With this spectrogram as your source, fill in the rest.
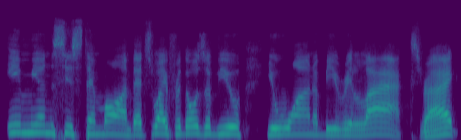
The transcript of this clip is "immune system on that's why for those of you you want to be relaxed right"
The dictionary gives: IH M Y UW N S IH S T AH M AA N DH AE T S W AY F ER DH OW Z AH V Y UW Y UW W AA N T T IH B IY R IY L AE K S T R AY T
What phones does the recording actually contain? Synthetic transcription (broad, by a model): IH M Y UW N S IH S T AH M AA N DH AE T S W AY F ER DH OW Z AH V Y UW Y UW W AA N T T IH B IY R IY L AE K S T R AY T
